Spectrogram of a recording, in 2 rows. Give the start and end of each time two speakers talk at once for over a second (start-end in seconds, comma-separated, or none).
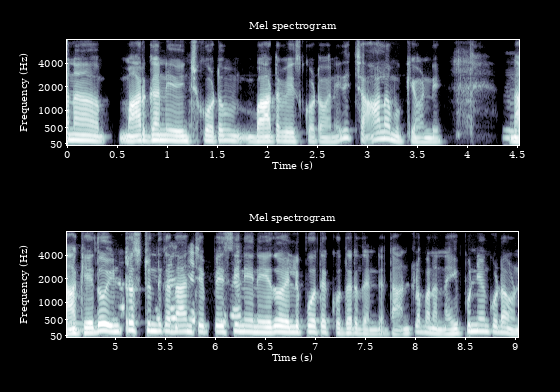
4.5-6.3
